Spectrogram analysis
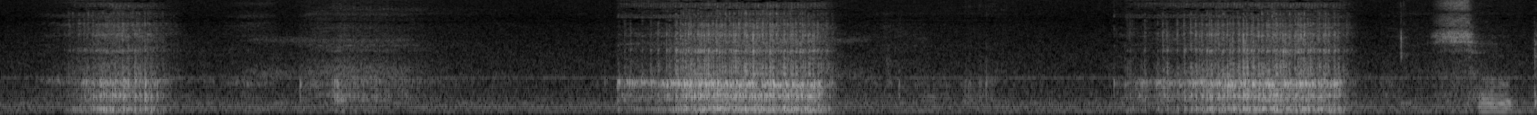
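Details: Adult wife, asleep, who doesn't think she snores, giving loud, rough snores about every three to four seconds separated by quiet pauses; ordinary adult snoring.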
